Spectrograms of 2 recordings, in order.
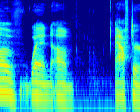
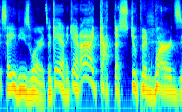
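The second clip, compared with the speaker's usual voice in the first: higher, louder imitated yell; mock exasperated yell; 5 semitones higher, 4 dB louder than usual. Quoting a hero yelling at people he thinks stupid, mock yell. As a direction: draw it out as an irritated mock yell. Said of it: "yelling at them".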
